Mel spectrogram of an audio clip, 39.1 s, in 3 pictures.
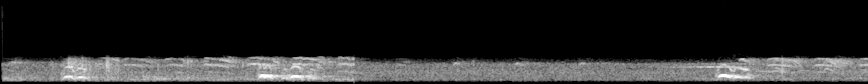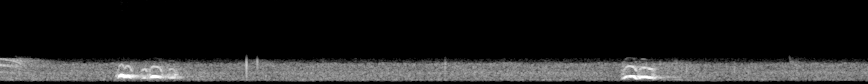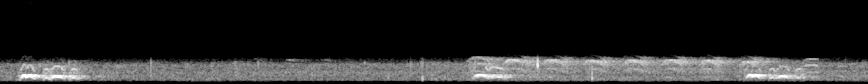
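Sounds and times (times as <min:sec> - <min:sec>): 
Ural owl hooting: 0:00.2 - 0:05.4, 0:09.9 - 0:13.7, 0:14.7 - 0:15.9, 0:22.3 - 0:23.3, 0:26.2 - 0:27.7, 0:33.0 - 0:38.8
speech: 0:01.0 - 0:01.9.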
